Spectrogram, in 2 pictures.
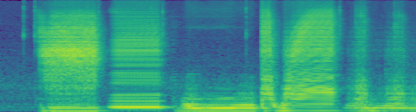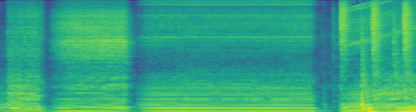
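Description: Bass one-shot samples from a grime bass kit auditioned one after another in FL Studio: a string of short, deep synth bass notes, the last held for about two seconds. The full beat starts playing again near the end.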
